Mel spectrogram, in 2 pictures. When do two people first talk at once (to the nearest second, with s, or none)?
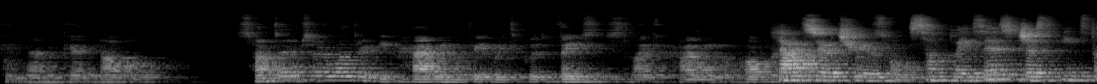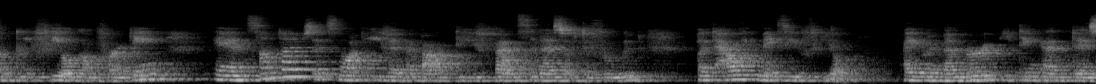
8 s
